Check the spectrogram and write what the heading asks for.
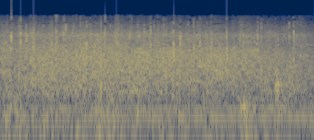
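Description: A room full of people clapping steadily, a dense, continuous patter of hands at even loudness throughout, with a faint murmur underneath and no clear speech.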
